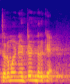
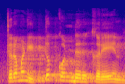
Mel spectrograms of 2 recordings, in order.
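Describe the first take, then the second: First: The verb is said in a shortened, clipped form. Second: The verb is said in its full, long form. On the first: This is how people here say it colloquially. "बोली ऐसा है यहां" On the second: This is the formal correct wording. "सही शब्द तो वो है"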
